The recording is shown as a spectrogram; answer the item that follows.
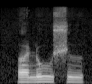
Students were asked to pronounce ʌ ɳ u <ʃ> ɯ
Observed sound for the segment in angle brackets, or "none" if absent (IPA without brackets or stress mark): ʃ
